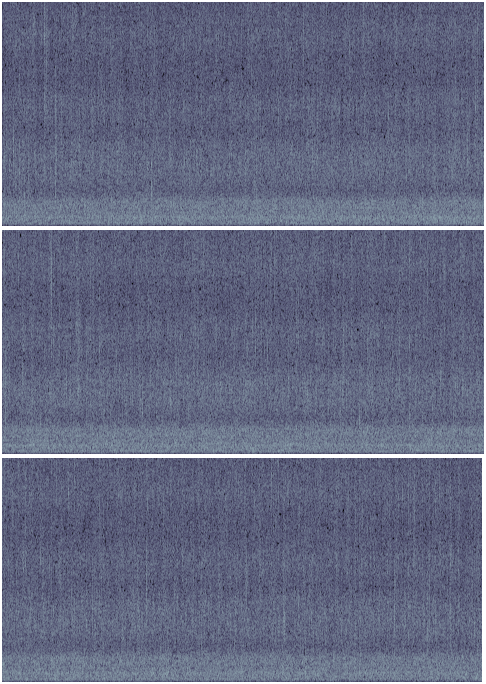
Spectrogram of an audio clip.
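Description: Steady recorded rain, an even hiss of falling rain that never lets up, used as the cover sound over a subliminal's hidden affirmations.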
